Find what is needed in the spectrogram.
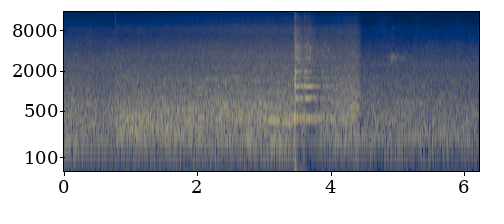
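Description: Street ambience with traffic noise and distant voices; a little past halfway a vehicle horn sounds once, a steady toot lasting about a second.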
